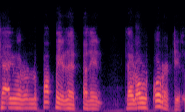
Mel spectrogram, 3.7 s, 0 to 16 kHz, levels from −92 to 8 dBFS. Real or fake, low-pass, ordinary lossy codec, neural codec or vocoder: fake; 14.4 kHz; none; codec, 44.1 kHz, 2.6 kbps, DAC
